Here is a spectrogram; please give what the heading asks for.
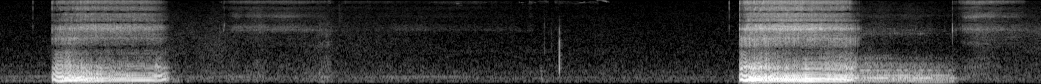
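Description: An English Bulldog snores in long, rattling, throaty breaths separated by several seconds of quiet.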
